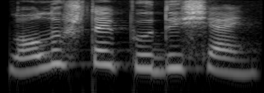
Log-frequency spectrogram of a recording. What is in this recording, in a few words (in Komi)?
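лолыштӧй пыдісянь, Komi, female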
